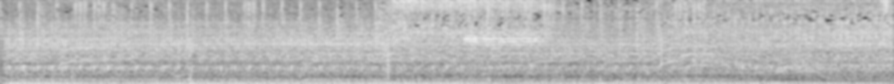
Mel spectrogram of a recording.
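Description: Mahindra Scorpio's engine idling steadily.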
